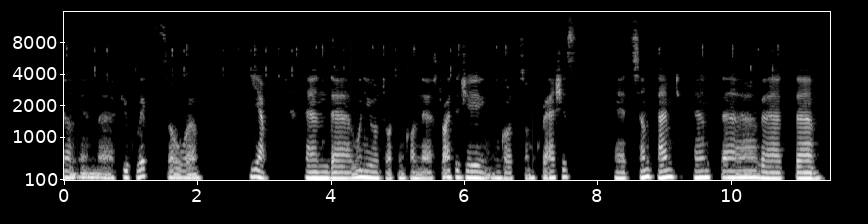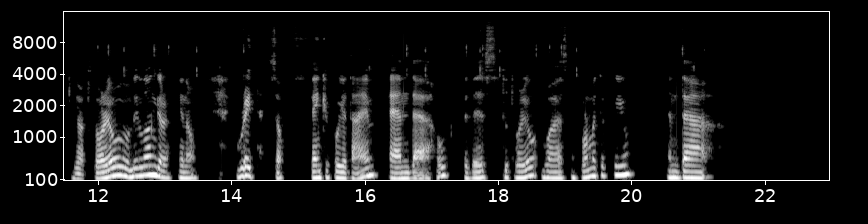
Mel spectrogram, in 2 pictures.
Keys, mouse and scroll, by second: 0.2 alt+right click, 0.4 alt+click, 0.8 alt+right click, 1.0 alt+click, 2.3 alt+click, 3.7 alt+middle click, 4.0 alt+right click, 4.6 alt+middle click, 4.9 alt+click, 6.4 alt+middle click, 6.8 alt+right click, 7.1 alt+click, 9.0-9.4 alt+scroll down 1, 9.4 alt+middle click, 9.8 alt+click, 10.2 alt+right click, 10.6 alt+click, 11.6 alt+click, 11.9 alt+middle click, 12.3 alt+click, 13.0 alt+middle click, 13.4 alt+click, 13.8 alt+right click, 14.0 alt+click, 16.0 alt+right click, 16.3 alt+click, 17.3 alt+middle click, 18.0 alt+click, 18.7 alt+middle click, 19.1 alt+click, 20.9 alt+right click, 21.4 alt+click, 21.6 alt+middle click, 21.8 alt+click, 22.4 alt+click.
